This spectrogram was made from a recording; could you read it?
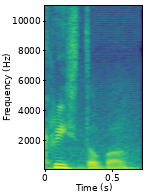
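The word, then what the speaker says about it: Cristóbal: Cristobal. Actually, what? If you really want to say it right, Cristobal.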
